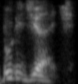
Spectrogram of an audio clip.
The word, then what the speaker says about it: Buttigieg: I mean, dude, his name is spelled B-U-T-T-I-G-I-E-G. Okay, how is that Buttigieg? It's Buttigieg.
